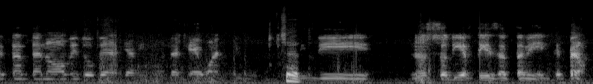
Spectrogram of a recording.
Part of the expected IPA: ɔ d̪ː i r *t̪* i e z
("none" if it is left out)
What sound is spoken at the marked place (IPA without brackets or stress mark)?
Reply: t̪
